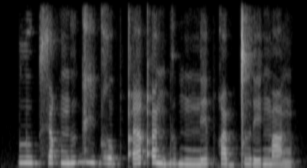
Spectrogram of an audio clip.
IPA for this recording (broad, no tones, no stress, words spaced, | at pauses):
lubsøq ŋɯɡɣiɡʁʷib qʼiqʼyŋɡ͡bɯb nːebqøbǀɯ ɾeŋ͡mɑŋ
